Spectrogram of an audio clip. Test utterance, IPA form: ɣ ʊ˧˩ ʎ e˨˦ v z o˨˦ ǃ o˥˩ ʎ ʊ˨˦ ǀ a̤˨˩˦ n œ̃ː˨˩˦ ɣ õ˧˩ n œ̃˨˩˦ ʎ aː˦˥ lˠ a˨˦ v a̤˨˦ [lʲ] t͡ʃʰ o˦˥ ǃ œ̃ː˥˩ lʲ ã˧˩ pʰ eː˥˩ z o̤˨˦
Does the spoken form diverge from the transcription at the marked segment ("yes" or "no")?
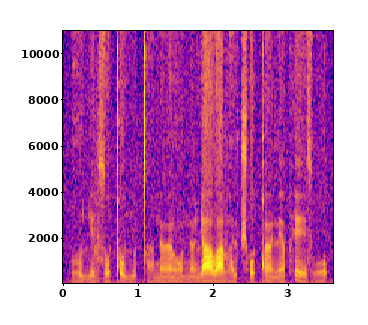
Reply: no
